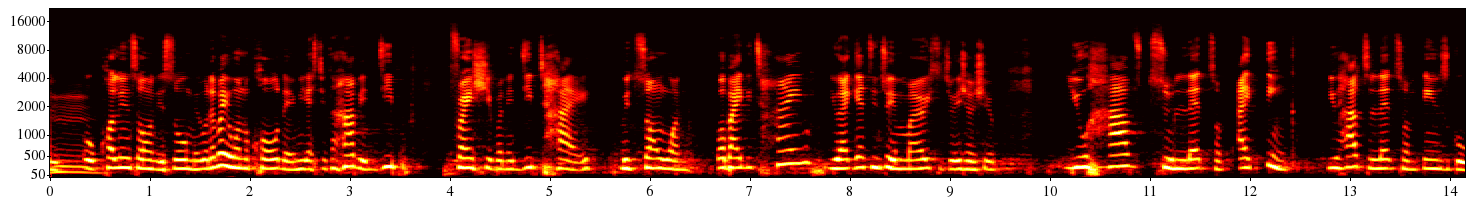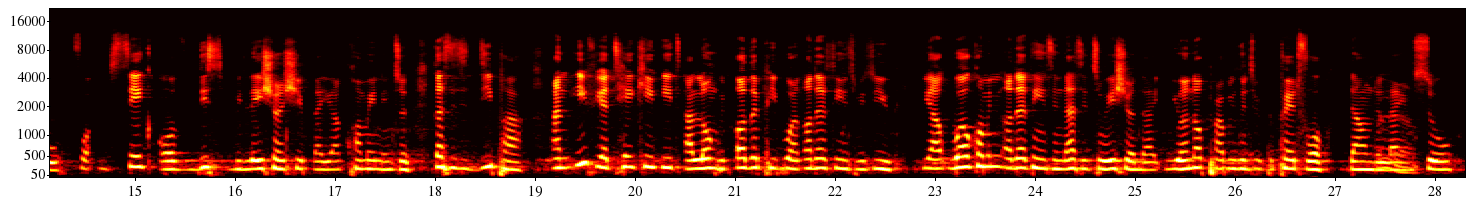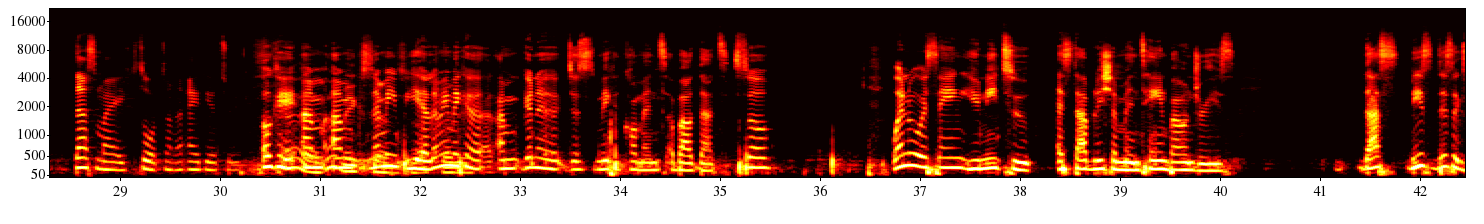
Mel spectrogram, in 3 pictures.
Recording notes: LIVE at AfricaNXT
